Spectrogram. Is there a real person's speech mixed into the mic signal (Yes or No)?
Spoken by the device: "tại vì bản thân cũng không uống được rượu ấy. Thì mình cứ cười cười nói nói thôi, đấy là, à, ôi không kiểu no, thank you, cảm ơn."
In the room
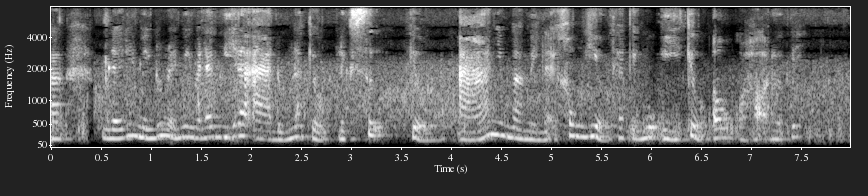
Yes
